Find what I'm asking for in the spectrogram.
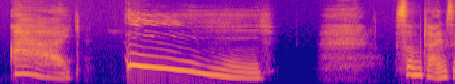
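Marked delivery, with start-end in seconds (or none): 1.3-2.6 high "E" held as "ee", sliding down; long French E. Shown as a demonstration. Teacher shows how French sounds the letter I, long high "E". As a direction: stretch "E" out as a long "ee". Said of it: "is quite a long E".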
